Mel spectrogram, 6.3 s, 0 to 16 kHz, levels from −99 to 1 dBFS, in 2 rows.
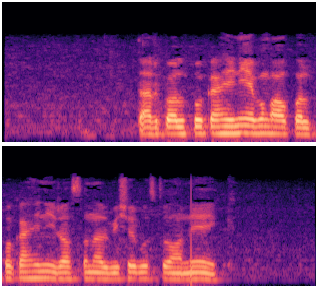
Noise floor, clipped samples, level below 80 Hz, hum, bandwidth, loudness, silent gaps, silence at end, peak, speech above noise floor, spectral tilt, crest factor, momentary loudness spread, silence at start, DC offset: -54 dBFS; under 0.1%; -56 dBFS; none; 7.8 kHz; -16 LUFS; none; 0.95 s; -2 dBFS; 39 dB; -7 dB/octave; 16 dB; 7 LU; 1.35 s; under 0.1%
